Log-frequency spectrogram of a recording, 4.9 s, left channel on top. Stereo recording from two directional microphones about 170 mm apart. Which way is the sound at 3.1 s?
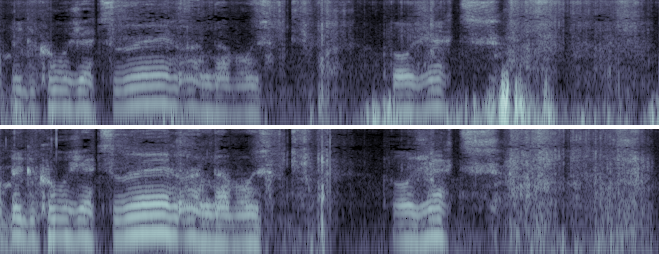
5° right (ahead or behind).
